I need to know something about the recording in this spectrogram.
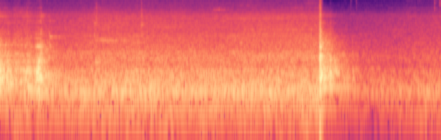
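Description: A light knock at the start and a sharp, louder knock about three seconds in, over a steady background hum.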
